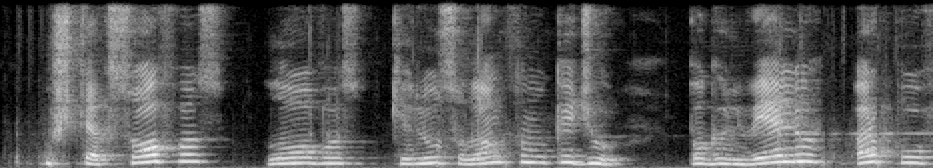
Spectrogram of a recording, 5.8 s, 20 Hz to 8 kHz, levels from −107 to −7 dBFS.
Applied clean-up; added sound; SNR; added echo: neural separator model SepFormer DNS4.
